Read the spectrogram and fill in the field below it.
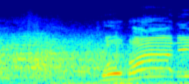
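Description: A man shouts loudly to a crowd.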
